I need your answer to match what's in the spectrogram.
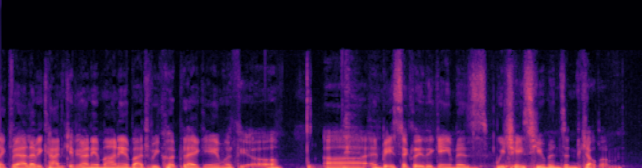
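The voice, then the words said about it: German-accented impression of another person. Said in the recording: “I am still so aroused by your accent... My Christoph oh my God. pretty good... yours was actually German, and that was neat”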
